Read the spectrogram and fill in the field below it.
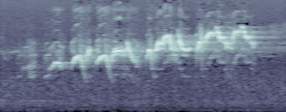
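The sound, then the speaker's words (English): A Swainson's thrush sings its flute-like spiraling song, a quick run of breezy whistled phrases climbing steadily higher in pitch, clear, with no other sounds around it. “If you're lucky, in late spring in the forests of the North and West, you'll hear the melodious spiraling song of the Swainson's thrush.”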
